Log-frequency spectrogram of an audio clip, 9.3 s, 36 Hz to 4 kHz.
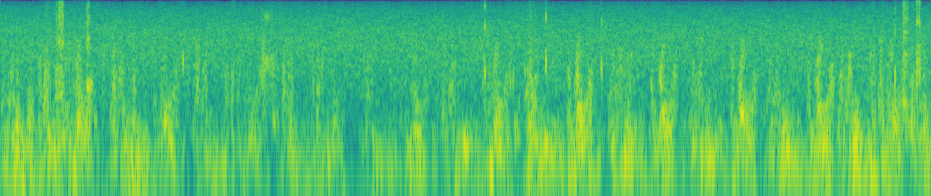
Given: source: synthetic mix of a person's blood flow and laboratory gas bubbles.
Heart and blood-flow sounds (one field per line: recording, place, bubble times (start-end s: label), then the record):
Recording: Doppler ultrasound of blood flow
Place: precordium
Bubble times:
0.26-0.36 s: bubbles
0.43-1.00 s: bubbles
1.81-1.87 s: bubbles
2.30-2.35 s: bubbles
2.57-2.80 s: bubbles
4.81-4.89 s: bubbles
5.06-5.50 s: bubbles
5.85-5.96 s: bubbles
5.99-6.35 s: bubbles
8.69-8.88 s: bubbles
8.91-9.24 s: bubbles
From the record:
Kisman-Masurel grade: 232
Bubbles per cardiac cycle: several, 3 to 8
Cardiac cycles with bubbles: 50 to 99%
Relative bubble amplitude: moderate (0.250 to 0.450)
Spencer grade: 3 (all of the cardiac periods contain showers or single bubble signals, but not dominating or overriding the cardiac motion signals)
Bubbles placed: only in the low amplitude regions of the cardiac cycle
